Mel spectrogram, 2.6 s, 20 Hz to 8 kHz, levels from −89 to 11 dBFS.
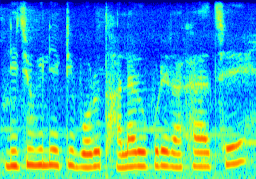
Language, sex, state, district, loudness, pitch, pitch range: Bengali, female, West Bengal, Cooch Behar, -12 LUFS, 245 Hz, 230-255 Hz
